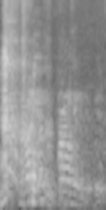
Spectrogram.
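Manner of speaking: short, quiet teasing laugh; soft laugh. Real, not acted. Teacher teasing students about the pink uniform, soft laugh. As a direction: laugh softly at your own teasing.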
